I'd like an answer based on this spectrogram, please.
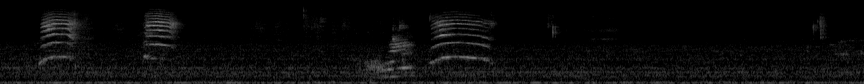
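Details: Indoor cats at nursing time with Shelby, a rescued mother of about two years, and her kittens around three months old: three clear, high, arching meows in the first five seconds, then faint softer calls over quiet room noise.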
